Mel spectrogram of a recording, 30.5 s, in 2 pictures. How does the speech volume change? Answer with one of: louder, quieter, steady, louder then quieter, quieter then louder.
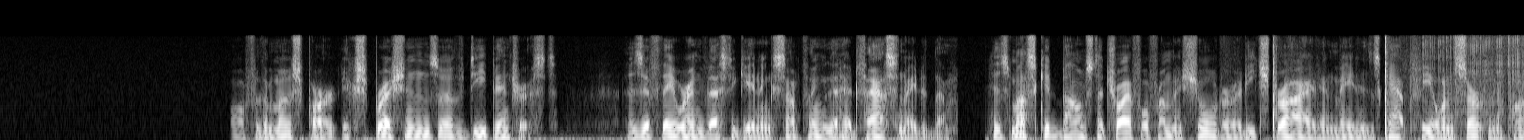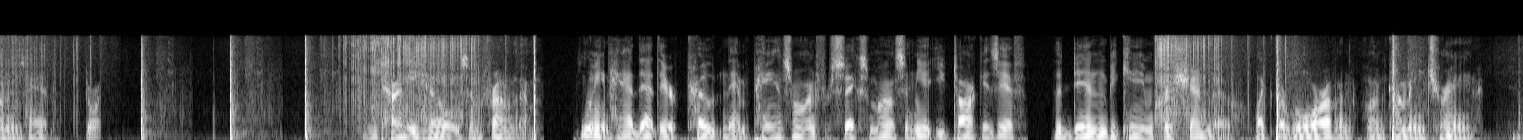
steady.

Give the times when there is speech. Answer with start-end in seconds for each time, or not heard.
2.3-16.2, 18.9-30.4.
